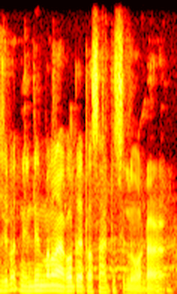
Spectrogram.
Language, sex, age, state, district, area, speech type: Assamese, male, 18-30, Assam, Kamrup Metropolitan, urban, spontaneous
